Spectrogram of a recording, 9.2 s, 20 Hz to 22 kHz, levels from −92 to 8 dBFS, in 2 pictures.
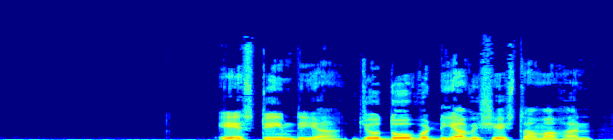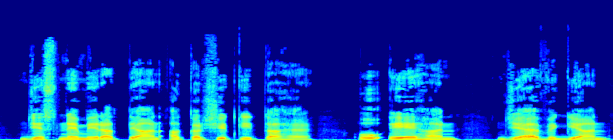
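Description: A speech clip with no technical faults to report.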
